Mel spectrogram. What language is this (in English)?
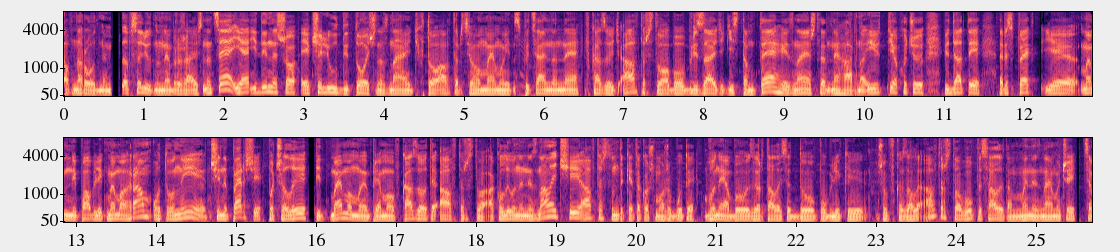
Ukrainian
